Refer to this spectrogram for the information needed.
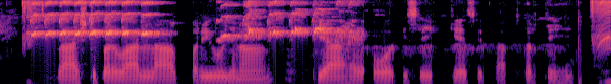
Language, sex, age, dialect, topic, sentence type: Hindi, male, 18-24, Kanauji Braj Bhasha, banking, question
